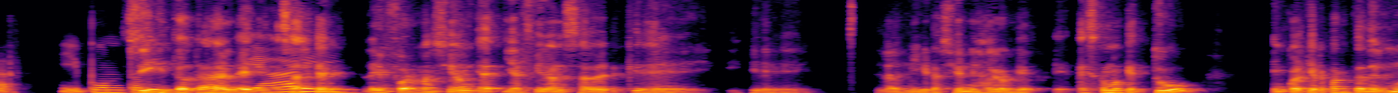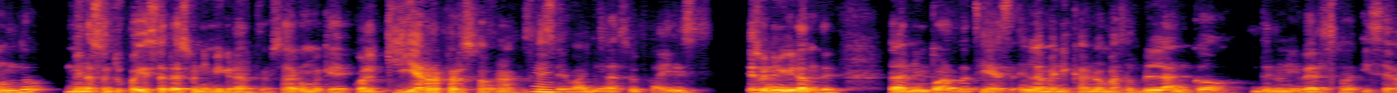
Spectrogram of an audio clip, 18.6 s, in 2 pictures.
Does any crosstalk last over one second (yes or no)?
yes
